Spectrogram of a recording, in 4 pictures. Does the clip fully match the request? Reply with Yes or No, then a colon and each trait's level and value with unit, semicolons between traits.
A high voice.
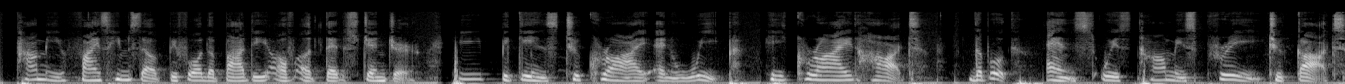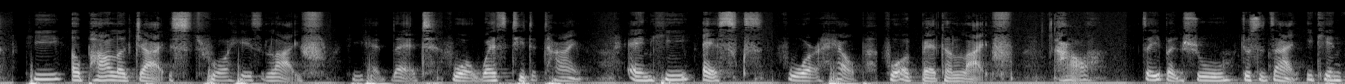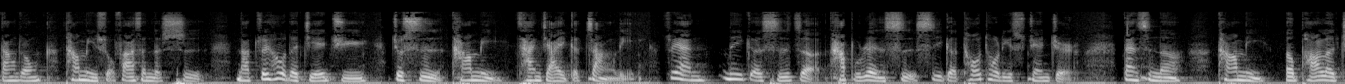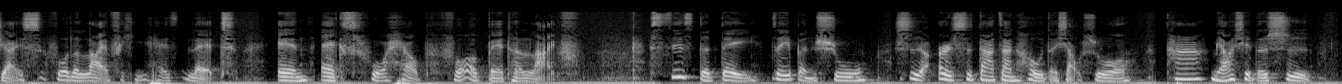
No: medium, 175 Hz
